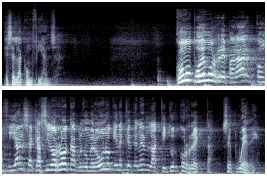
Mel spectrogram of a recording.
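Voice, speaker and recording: A man preaching a sermon to a congregation, with dramatic swings between hushed and loud delivery and playful asides to his listeners. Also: high voice, wildly swooping pitch, measured pace. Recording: long hall reverb.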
